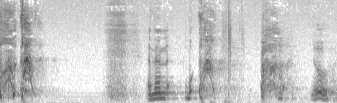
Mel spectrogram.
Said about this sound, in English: there's a coughing contest today. I might win.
